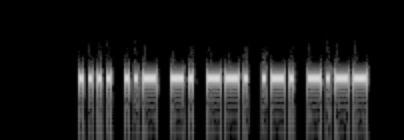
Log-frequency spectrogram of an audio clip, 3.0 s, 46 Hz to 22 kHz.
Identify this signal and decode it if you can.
Morse code, heard as a keyed tone, about 36 wpm, 700 Hz. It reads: HUNGRY
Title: Sentences from Top 1400 Words - New Word Drill Alt - 35wpm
